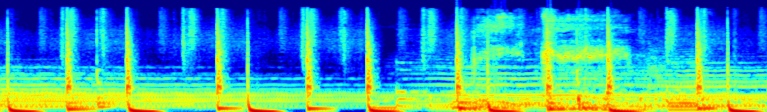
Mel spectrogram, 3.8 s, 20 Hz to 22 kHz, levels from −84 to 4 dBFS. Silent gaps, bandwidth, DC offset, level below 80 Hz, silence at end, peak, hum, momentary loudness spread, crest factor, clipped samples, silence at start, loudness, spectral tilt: none; 16.5 kHz; under 0.1%; -12 dBFS; 0 s; 0 dBFS; none; 4 LU; 10 dB; 0.2%; 0 s; -12 LUFS; -6 dB/octave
